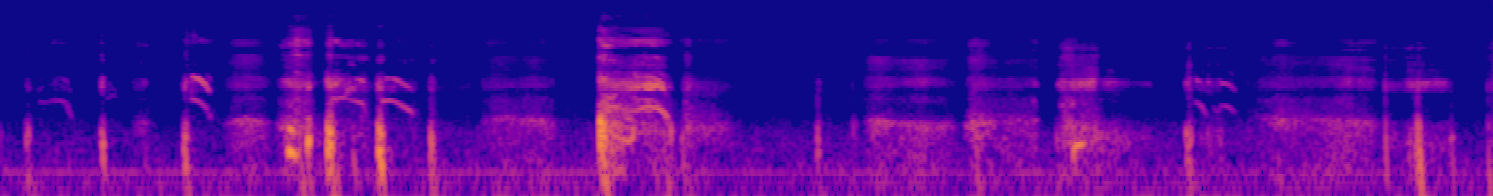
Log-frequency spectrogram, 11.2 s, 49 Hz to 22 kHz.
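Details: Coughing fit at 3am with shortness of breath: scattered coughs and throat clearing with strained, whistling noisy breaths between, over a low room hum.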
